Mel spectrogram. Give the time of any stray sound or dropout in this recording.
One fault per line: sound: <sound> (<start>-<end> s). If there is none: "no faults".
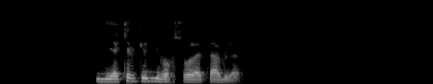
no faults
